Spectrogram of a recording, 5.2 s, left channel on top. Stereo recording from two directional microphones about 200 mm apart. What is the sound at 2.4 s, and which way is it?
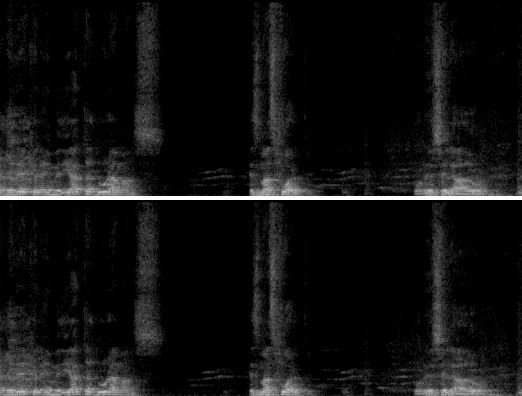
Speech, 5° right (ahead or behind).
